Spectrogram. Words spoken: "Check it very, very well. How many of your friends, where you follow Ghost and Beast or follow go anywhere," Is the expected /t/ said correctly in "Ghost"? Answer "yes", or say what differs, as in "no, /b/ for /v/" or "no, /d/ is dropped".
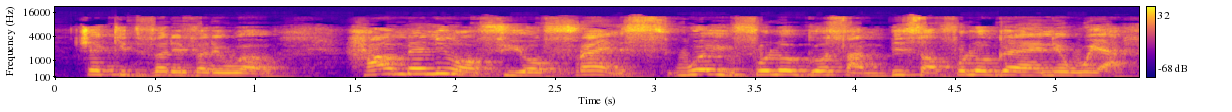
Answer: no, /t/ is dropped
